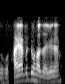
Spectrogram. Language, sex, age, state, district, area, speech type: Bodo, male, 45-60, Assam, Chirang, rural, conversation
